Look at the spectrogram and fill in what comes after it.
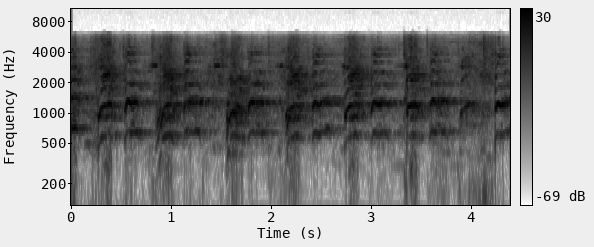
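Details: Asked to sing, Schipperkes answer with a steady chain of short wavering howls and yips, several voices overlapping, each note bending upward then down, about two per second.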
